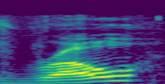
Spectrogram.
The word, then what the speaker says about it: rho: In this case, the new Greek letter here is rho, right here, spelled R-H-O, pronounced R-O-W.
